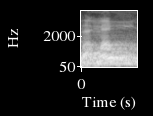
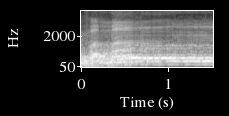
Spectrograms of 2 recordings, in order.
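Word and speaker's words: فمن: Maka yang benar bacanya bukan famam, tapi faman baddalahu ba'dama sami'ahu fa innama ismuhu 'alal ladzina yubaddiluna.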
